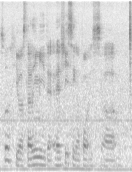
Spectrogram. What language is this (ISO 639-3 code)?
eng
